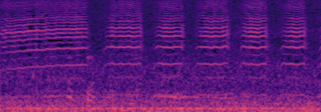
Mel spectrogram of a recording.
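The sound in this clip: Queen honeybees piping from small wood-and-mesh crates, each queen with a handful of attendant bees, resting on a car's front seat: a series of buzzy, high, tooting pulses, one long note followed by several shorter bursts in a steady pattern.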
